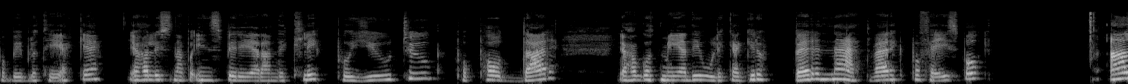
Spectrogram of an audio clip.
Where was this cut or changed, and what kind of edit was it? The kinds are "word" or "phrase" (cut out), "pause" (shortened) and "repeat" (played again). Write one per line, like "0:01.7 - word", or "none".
none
